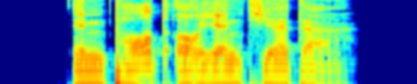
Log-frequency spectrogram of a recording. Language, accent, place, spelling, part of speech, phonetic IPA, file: German, Germany, Berlin, importorientierter, adjective, [ɪmˈpɔʁtʔoʁiɛnˌtiːɐ̯tɐ], De-importorientierter.ogg
- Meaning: inflection of importorientiert: 1. strong/mixed nominative masculine singular 2. strong genitive/dative feminine singular 3. strong genitive plural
